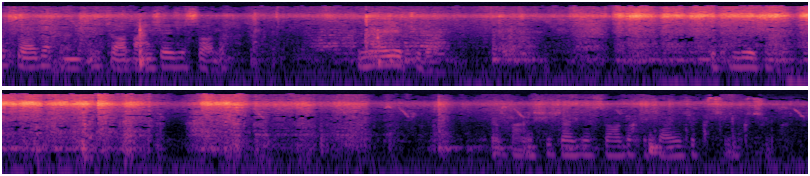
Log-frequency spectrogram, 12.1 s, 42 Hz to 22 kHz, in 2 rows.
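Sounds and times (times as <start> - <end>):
broom sweeping metal griddle: 2.2 - 9.0.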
